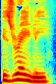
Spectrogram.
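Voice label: "israeli", British English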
